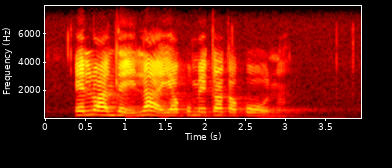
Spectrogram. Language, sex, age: Tsonga, female, 21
